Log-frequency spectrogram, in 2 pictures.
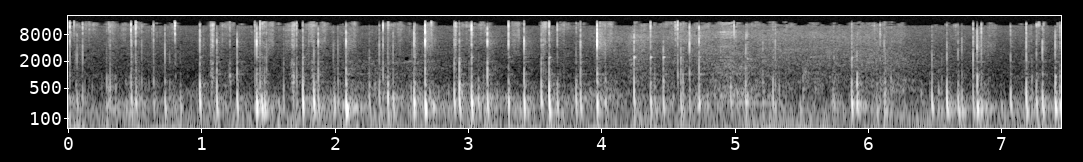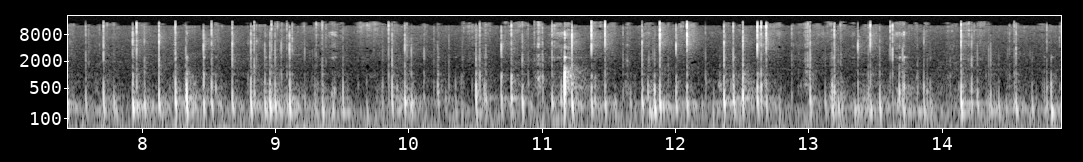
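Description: Long nails and fingertips scratch the textured glass stopper of a hollow, apparently empty frosted glass bottle. The result is a quiet, continuous stream of dense scratching and tiny clicking taps, with most of the energy low and little brightness. The taps are very short, with no ring.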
